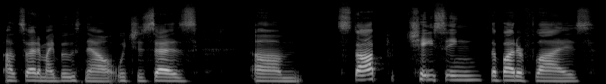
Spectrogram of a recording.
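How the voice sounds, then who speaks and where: Chatty woman with a slightly gravelly voice. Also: fairly low pitch, steady tone, slow, a bit bright, no echo, studio quality. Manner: rambling, self-deprecating, many restarts. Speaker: voice actor guest. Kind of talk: casual interview chat. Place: home recording booth.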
